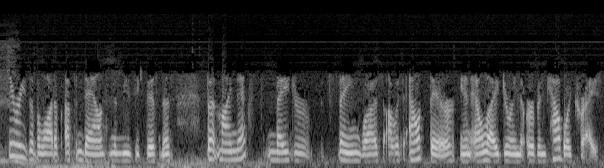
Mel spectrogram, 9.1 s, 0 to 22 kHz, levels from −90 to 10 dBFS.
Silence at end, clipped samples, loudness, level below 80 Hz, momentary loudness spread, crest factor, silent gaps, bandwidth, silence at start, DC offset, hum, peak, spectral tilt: 0.1 s; under 0.1%; -18 LUFS; -38 dBFS; 7 LU; 14 dB; none; 8.2 kHz; 0 s; under 0.1%; none; -2 dBFS; -7.5 dB/octave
